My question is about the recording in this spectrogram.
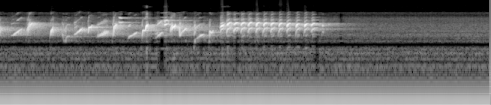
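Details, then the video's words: Rapid tinkling twitter from a wild European goldfinch, sliding notes giving way to a fast, even trill that fades out. "Écoutez et appréciez le doux chant du chardonneret sauvage"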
